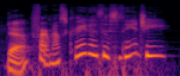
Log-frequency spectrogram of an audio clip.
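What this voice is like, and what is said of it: Polished customer service phone voice. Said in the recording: “I definitely have a voice on the phone ... that's your customer service voice ... That's my customer service voice”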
